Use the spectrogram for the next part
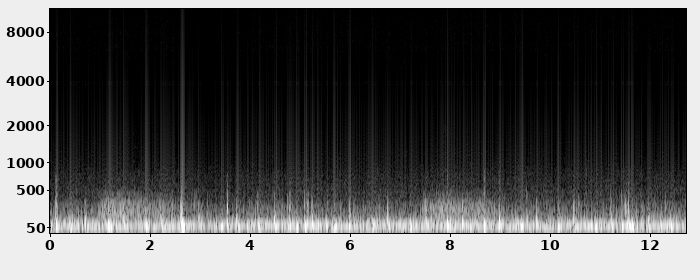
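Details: Female heart auscultated with various stethoscopes through a microphone, moving from Erb's point to mitral, tricuspid, aortic and pulmonic areas: low, muffled beats about 80 a minute with stethoscope rubbing noise; normal heart sounds.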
